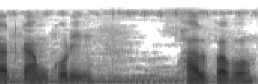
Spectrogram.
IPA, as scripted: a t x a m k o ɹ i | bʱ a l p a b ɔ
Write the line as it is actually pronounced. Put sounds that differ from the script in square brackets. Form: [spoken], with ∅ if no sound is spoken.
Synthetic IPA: a t [k] a m k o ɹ i | bʱ a l p a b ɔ

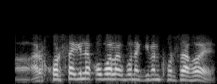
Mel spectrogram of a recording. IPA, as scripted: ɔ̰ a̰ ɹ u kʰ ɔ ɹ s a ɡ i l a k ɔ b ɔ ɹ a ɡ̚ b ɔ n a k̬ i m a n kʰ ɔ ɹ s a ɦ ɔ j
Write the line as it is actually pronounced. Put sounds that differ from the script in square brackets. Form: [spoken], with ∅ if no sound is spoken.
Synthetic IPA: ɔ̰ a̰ ɹ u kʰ ɔ ɹ s a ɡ i l a k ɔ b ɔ [l] a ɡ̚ b ɔ n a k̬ i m a n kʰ ɔ ɹ s a ɦ ɔ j

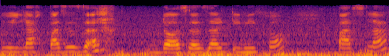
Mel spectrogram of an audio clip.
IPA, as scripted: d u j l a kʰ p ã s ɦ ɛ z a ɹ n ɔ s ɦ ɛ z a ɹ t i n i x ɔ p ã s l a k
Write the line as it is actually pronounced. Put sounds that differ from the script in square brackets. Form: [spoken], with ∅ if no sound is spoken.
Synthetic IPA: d u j l a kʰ p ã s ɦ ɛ z a ɹ [d] ɔ s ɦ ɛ z a ɹ t i n i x ɔ p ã s l a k

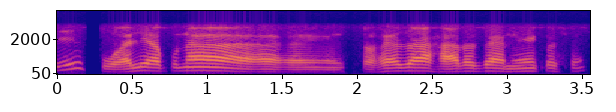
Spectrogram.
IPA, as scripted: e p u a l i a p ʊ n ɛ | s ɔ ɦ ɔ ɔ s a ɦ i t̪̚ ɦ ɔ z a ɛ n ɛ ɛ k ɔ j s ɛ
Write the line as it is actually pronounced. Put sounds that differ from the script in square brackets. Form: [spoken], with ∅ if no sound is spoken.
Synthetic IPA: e p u a l i a p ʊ n [a] | s ɔ ɦ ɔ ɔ [z] a ɦ [a] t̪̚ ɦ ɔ z a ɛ n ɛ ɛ k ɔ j s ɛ

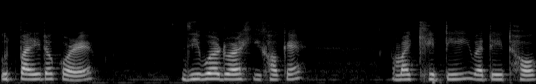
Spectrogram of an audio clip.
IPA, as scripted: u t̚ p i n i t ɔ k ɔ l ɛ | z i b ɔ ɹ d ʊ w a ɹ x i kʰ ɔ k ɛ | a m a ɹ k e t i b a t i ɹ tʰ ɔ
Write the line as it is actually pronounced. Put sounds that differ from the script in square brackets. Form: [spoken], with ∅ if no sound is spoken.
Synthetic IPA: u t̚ p [a] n i t ɔ k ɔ [ɹ] ɛ | z i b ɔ ɹ d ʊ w a ɹ x i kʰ ɔ k ɛ | a m a ɹ [kʰ] e t i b a t i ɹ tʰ ɔ

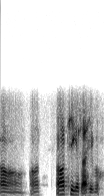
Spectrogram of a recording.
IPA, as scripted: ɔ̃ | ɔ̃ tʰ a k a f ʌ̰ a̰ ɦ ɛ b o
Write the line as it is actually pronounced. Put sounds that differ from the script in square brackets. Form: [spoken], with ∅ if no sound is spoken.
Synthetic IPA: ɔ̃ | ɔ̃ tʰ [i] k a [s] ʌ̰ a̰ ɦ [i] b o

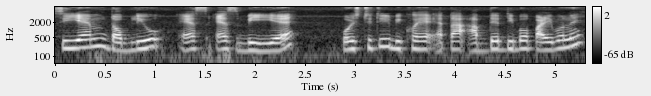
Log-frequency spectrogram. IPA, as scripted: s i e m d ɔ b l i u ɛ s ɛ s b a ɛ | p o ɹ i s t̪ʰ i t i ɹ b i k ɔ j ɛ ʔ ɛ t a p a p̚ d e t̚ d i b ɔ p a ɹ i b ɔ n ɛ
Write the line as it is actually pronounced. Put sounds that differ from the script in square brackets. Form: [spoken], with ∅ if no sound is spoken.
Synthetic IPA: s i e m d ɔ b l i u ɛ s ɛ s b [i] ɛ | p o ɹ i s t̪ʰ i t i ɹ b i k ɔ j ɛ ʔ ɛ t a [ʔ] a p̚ d e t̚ d i b ɔ p a ɹ i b ɔ n ɛ

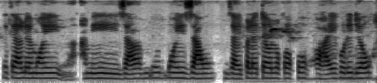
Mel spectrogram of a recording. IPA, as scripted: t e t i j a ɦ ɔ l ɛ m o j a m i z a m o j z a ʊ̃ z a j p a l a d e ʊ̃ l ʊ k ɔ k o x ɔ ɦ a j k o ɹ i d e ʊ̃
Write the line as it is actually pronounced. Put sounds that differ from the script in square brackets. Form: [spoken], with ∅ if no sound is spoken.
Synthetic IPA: t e t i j a ɦ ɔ l ɛ m o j a m i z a m o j z a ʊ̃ z a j p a l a [t] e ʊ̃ l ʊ k ɔ k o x ɔ ɦ a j k o ɹ i d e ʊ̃

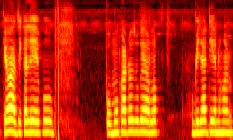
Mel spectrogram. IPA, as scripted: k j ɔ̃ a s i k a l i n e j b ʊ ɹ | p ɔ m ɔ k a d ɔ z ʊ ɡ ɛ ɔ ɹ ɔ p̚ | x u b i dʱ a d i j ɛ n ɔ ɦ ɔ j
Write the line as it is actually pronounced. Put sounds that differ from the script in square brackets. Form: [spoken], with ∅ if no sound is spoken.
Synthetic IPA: k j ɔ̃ a [z] i k a l i [∅] e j b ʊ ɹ | p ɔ m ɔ k a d ɔ z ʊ ɡ ɛ ɔ [l] ɔ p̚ | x u b i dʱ a d i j ɛ n ɔ ɦ ɔ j

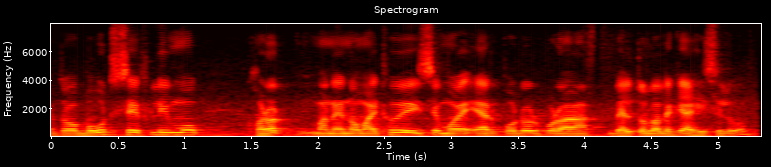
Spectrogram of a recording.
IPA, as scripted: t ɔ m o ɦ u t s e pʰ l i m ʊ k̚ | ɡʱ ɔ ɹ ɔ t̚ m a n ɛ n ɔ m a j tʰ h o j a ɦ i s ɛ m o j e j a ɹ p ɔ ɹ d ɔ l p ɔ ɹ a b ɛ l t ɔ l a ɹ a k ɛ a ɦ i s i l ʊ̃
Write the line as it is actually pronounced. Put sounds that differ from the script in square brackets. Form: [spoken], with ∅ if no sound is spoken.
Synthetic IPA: t ɔ [b] o ɦ u t s e pʰ l i m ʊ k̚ | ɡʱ ɔ ɹ ɔ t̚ m a n ɛ n ɔ m a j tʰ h o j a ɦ i s ɛ m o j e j a ɹ p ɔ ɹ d ɔ [ɹ] p ɔ ɹ a b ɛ l t ɔ l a [l] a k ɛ a ɦ i s i l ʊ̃

